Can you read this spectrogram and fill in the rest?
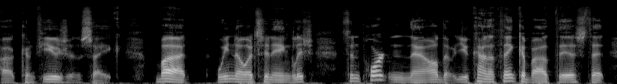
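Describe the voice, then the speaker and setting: A man presenting an informal screen-recorded tutorial, talking haltingly as he thinks aloud through each step. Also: lowish voice, bright, forceful tone, clean tone, no room sound.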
